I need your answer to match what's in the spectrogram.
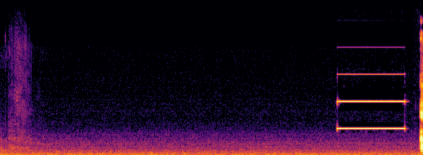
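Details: In a CPR and AED training demonstration, quiet room noise then a steady high electronic tone lasting about a second: the defibrillator's start-up beep as it switches on.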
